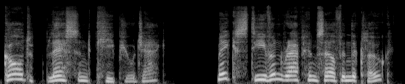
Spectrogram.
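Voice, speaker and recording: A man's voice: high voice, lively intonation, moderate pace, slightly rough, no room sound, studio quality, pitched above the performer's own voice. A man voicing an earnest, tender young woman. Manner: soft, pleading.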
